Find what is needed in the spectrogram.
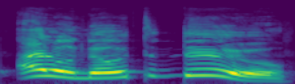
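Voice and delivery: high, whiny voice, hammed-up tears; mock crying. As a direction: imitate her helpless sobbing. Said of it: "she's like".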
